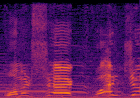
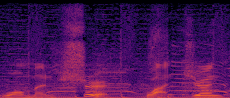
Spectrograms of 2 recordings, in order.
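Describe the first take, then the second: First: The phrase is shouted loudly with excitement. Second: The phrase is said calmly at normal volume.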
